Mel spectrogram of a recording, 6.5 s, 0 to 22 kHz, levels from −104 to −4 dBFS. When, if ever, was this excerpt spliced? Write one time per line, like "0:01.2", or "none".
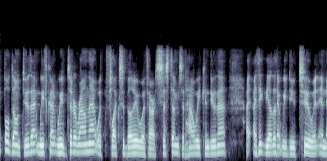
0:01.3
0:02.1
0:05.5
